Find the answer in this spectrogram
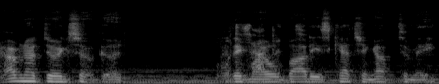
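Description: Clear music plays behind a man doing a put-on character voice at a fairly quick pace. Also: medium pitch for a man. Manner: weak, frail.

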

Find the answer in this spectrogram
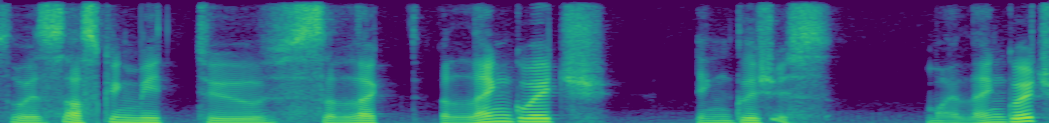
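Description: A man talks at a fairly slow pace, the sound dry and close with no echo.

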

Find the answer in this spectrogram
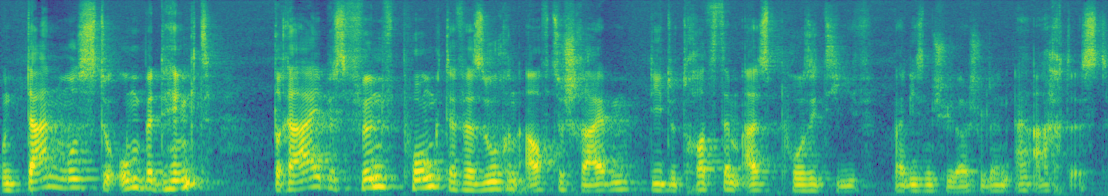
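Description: Lively intonation marks a man talking at a moderate pace. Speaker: teacher coach. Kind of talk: advice talk to teachers. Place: classroom.

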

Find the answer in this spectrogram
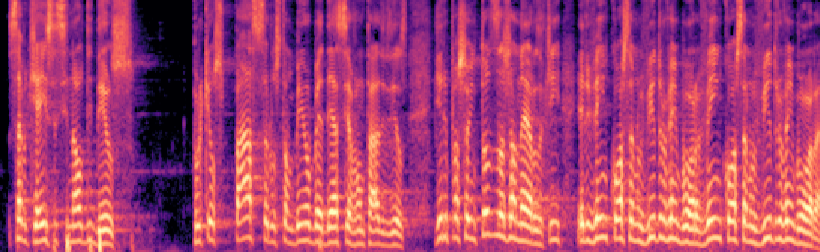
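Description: With faint music in the background, a man talks at a fairly quick pace in a high voice with ordinary pitch variation. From rural Brazil. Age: 60s. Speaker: pastor. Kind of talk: sermon. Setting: online church service. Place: church.

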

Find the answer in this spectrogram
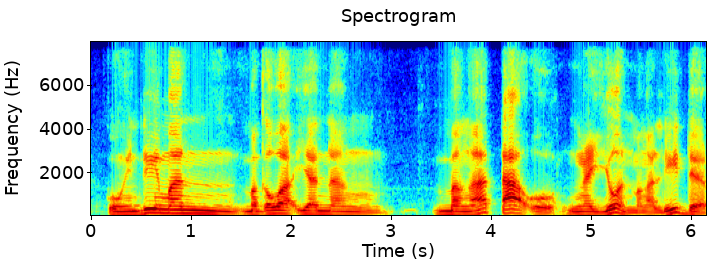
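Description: The background stays quiet as a man talks with lively intonation. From Philippines. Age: old. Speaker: vlogger. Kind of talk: livestream monologue. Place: home room. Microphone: phone near.

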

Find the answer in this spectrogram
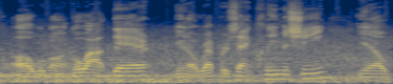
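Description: A man at a fairly quick pace with ordinary pitch variation, in a dry sound with no echo, over noticeable background noise. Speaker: fitness coach vlogger. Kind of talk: casual vlog chat. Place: waterside. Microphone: phone near.

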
